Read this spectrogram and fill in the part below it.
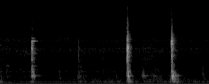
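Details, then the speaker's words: Antique GE fan motor stator tested out of its motor on a variac at about 38–40 V, 350 mA through a 100 W current-limiting bulb: faint mains hum with irregular ticks as a screwdriver chatters on the coil from the alternating field; good coil. "as the magnetic field switches back and forth the screwdriver just bounces around on the coil it tells you that you've got a good coil"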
